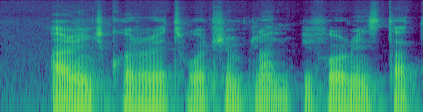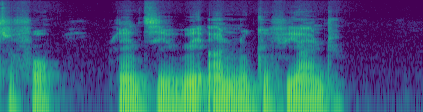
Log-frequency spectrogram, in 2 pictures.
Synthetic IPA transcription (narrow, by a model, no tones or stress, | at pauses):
a̰ɹẽnd͡ʒkʰɔlɔɹɛtwɔtɹĩnplãnb̥ifɔɹĩnstʰatʰːufɔ | plɛ̃ntʰiweʔãnːoɡofiãndu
